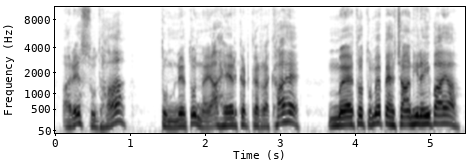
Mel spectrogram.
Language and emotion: Urdu, surprised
